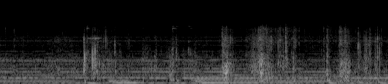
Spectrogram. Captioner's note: footsteps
